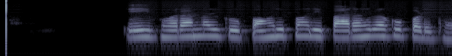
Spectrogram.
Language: Odia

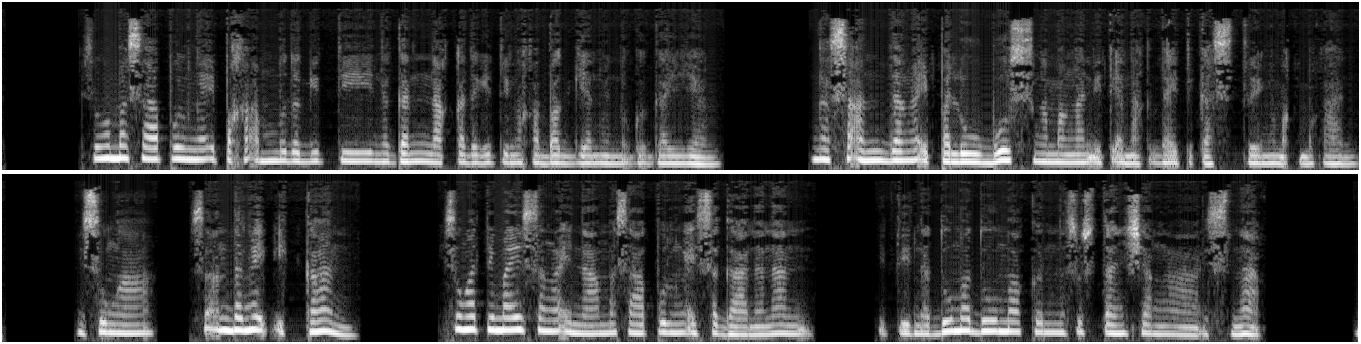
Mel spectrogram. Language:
Filipino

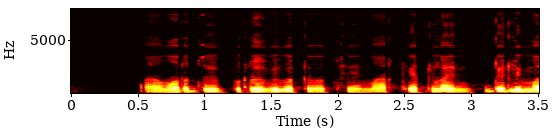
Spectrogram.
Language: Odia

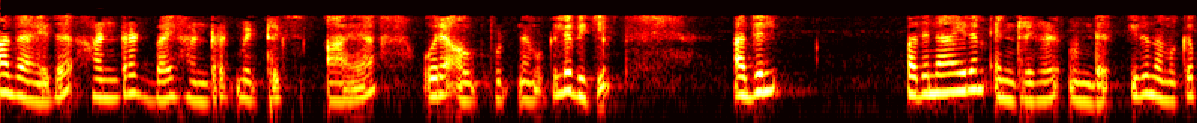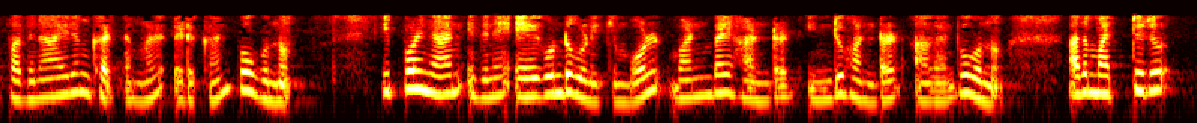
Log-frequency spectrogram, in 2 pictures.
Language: Malayalam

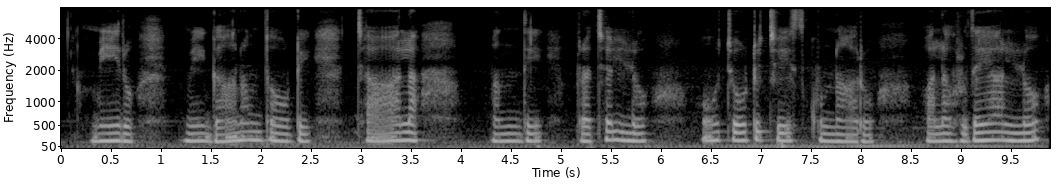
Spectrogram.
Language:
Telugu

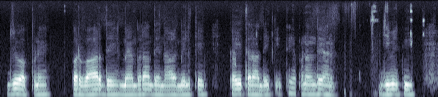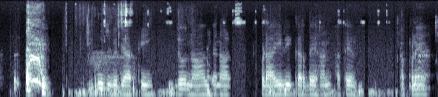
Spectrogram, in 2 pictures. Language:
Punjabi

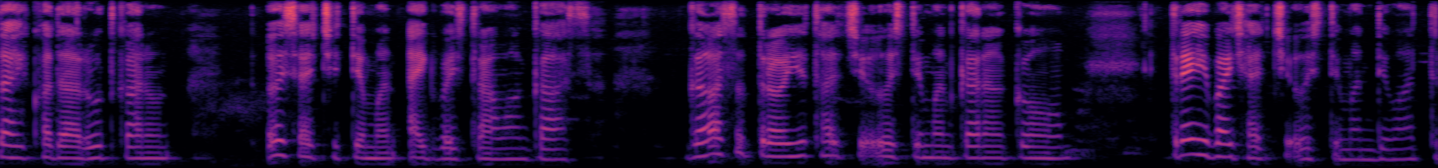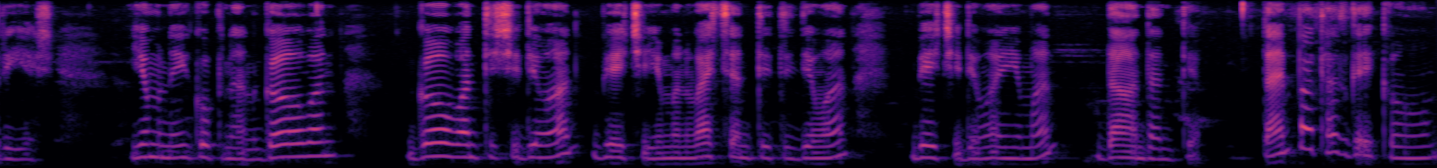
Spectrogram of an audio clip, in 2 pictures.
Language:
Kashmiri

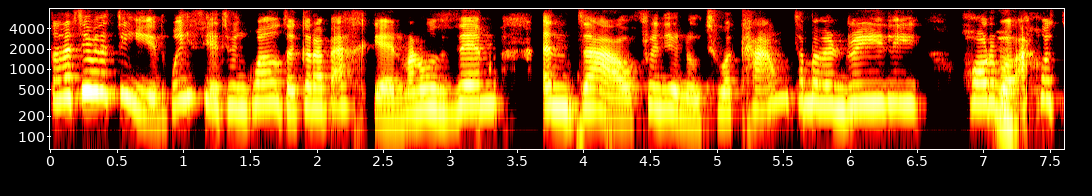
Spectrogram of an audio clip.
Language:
Welsh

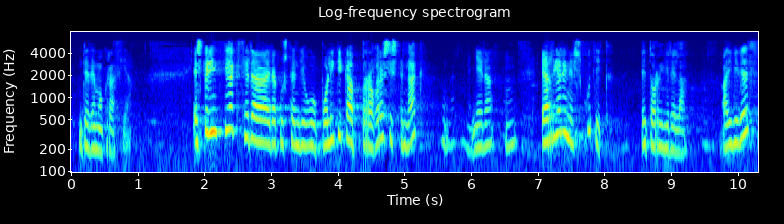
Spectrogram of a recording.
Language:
Basque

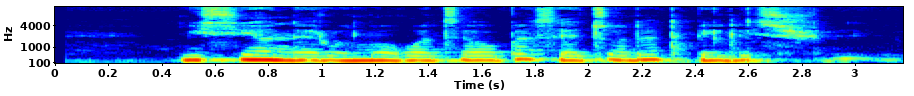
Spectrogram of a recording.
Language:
Georgian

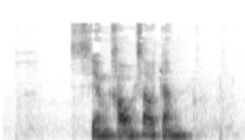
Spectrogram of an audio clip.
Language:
Thai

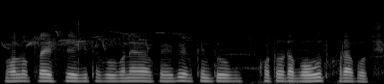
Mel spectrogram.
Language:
Odia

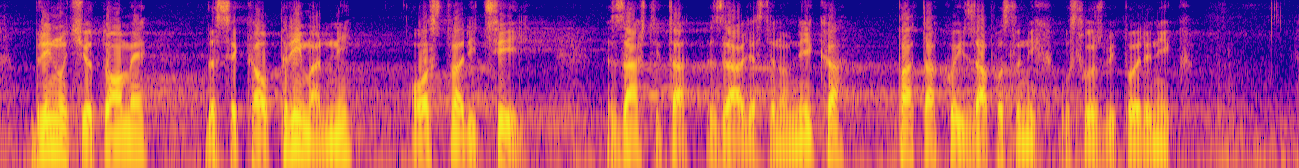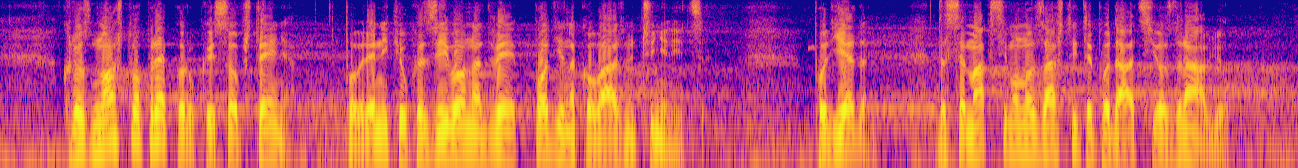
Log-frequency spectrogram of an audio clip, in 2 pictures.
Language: Serbian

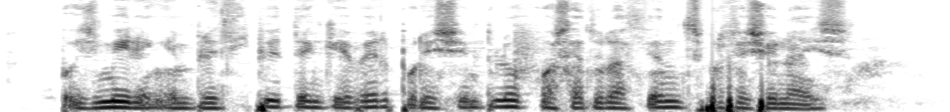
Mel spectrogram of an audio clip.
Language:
Galician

